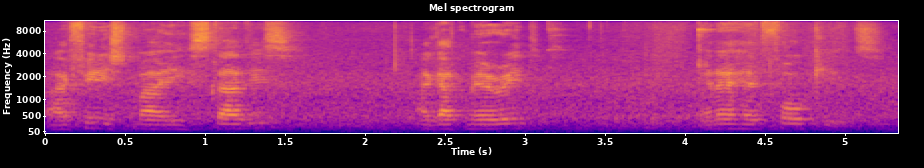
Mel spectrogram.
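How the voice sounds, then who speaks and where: A man with an Israeli accent speaks at a fairly high pitch. There is audible room echo and noticeable background noise. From Israel, Jerusalem. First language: Hebrew. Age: 60s. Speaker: bereaved parent, peace activist. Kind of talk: testimony. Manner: slow.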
